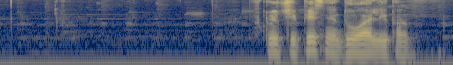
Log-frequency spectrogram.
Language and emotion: Russian, neutral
